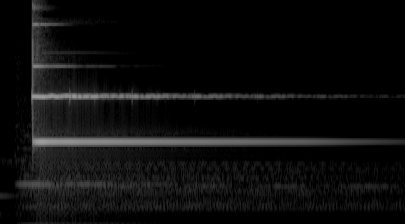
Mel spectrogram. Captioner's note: bell chimes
